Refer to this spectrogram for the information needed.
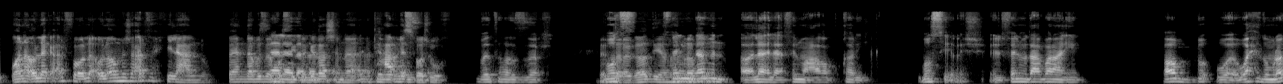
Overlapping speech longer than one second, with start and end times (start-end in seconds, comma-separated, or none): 2.7-4.4, 6.0-7.2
